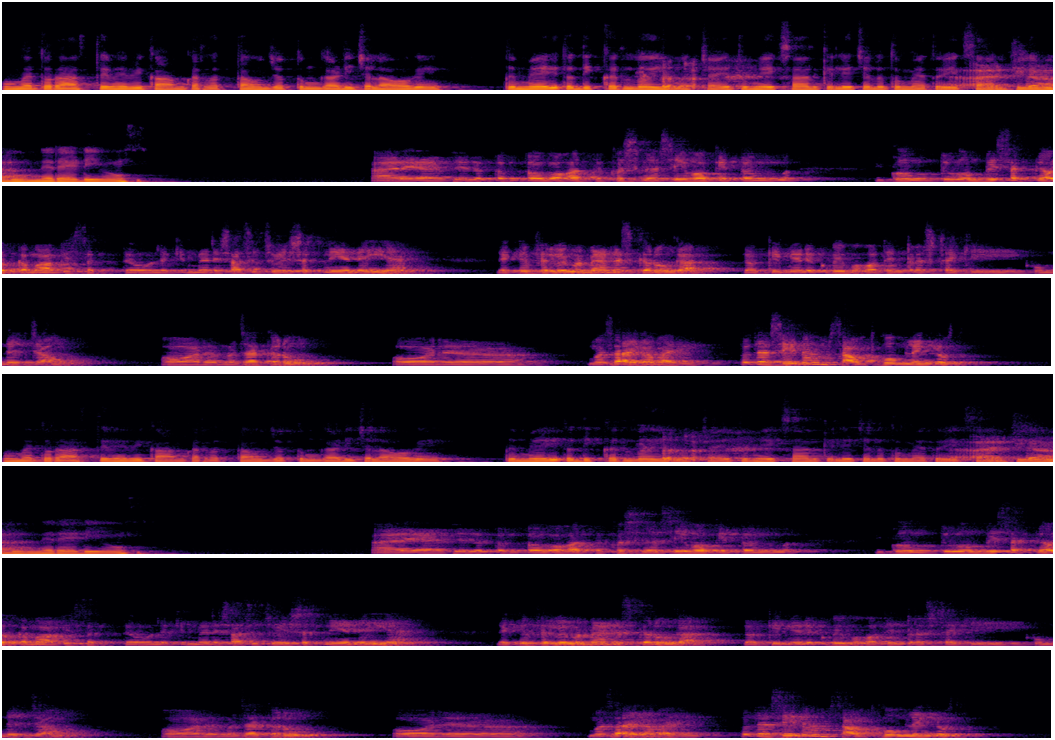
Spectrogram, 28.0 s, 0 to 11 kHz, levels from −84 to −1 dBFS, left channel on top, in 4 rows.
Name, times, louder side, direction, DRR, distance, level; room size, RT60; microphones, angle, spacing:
voice 1, 0.0-2.9 3.4-7.9, left 5 dB, 65° left, 11 dB, 0.5 m, -28 dB
voice 2, 4.4-5.2 6.2-7.1 9.5-12.3 12.9-16.7 17.3-18.7 19.0-21.5 22.1-23.2 23.6-24.6 24.9-25.7 25.9-27.4, left 1 dB, 40° left, 1 dB, 2.9 m, -32 dB
23.5 x 11.0 x 3.6 m, 0.66 s
head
